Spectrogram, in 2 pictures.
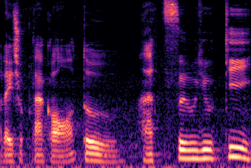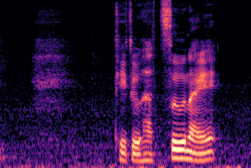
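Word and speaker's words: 初雪: Ở đây chúng ta có từ Hatsuyuki. Thì từ Hatsu này ấy, nó chính là cái thằng sơ nhá. Sơ thì bây giờ nó không đọc là Hajime nữa, bây giờ nó đọc là Hatsu.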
